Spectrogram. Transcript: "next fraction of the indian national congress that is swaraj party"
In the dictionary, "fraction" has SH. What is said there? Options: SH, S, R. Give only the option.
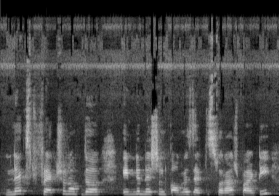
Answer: SH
